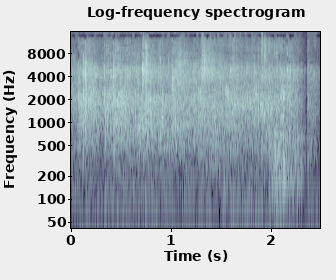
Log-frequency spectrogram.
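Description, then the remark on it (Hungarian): An audience applauds steadily for about two seconds to encourage a volunteer who has come up to talk with the speaker, a dense, bright wash of many hands clapping at once, fading quickly at the end. “Nagy tapsot kérek bátorításul!”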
